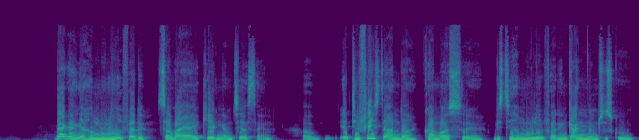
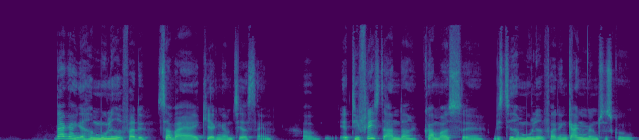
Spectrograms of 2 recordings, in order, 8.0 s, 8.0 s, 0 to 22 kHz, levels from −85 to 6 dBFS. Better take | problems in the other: second | distortion; slight; 13% of the sound clipped

